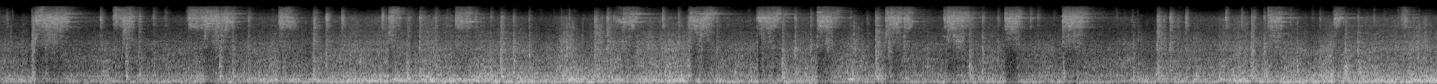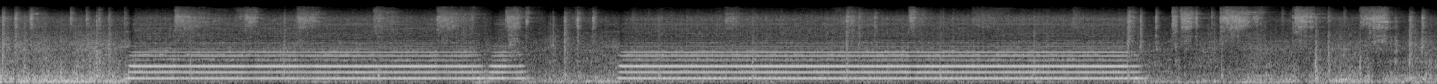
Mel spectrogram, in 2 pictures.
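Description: Train running on the rails with a steady rumble and a rhythmic clickety-clack of wheels over rail joints; about halfway through, the locomotive's horn sounds two long steady blasts with a short break between them, then the rolling sound carries on.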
